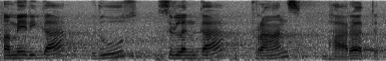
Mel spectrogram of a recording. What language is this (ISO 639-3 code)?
mai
